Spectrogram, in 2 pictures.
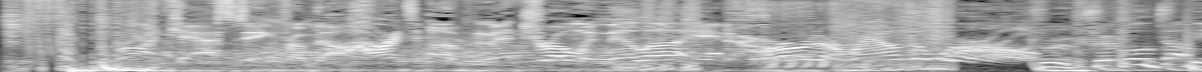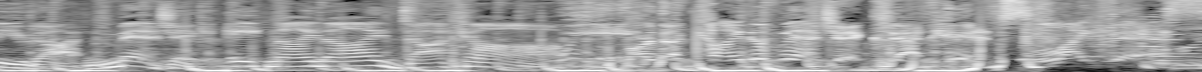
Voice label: RADIO STATION ID Imaging and Branding Voice, Top of Hour; Magic899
